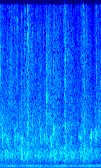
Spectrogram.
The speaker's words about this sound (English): Can we give the Lord a hand clap of praise for who he is today?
